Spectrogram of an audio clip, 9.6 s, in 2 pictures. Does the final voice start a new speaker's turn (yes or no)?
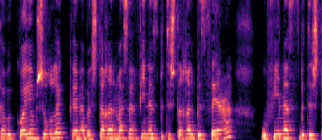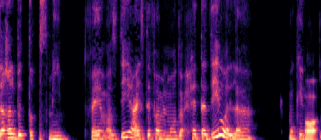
yes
